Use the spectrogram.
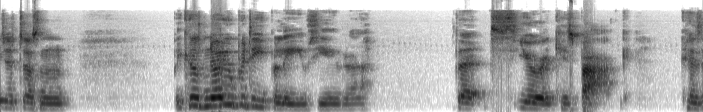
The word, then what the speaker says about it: Joona: it's yuck it's a it's a j it's pronounced like a y like youa anybody else who was watch these will know that I was calling him Juna for so long until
